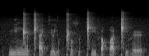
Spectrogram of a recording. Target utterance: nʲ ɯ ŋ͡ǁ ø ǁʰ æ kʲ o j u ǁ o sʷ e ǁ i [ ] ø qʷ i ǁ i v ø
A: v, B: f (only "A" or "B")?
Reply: B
